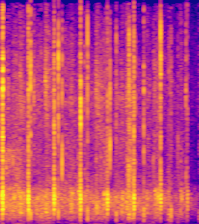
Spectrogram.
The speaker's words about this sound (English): and thank you, you all. For being here. Again, applause. Thank you so much. Thank you.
